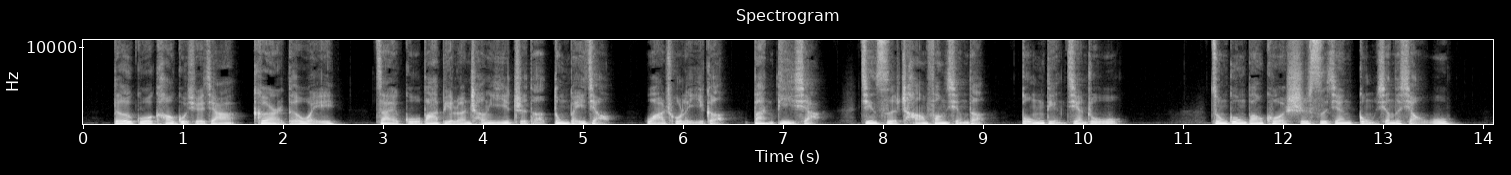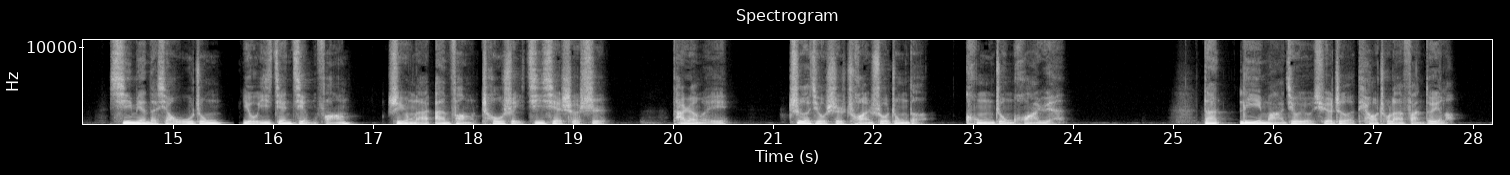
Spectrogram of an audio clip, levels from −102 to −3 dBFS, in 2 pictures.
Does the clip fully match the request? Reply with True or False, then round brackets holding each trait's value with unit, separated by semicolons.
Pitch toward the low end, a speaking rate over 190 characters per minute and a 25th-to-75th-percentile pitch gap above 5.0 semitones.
True (95 Hz; 215 characters per minute; 5.5 semitones)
